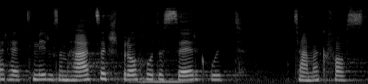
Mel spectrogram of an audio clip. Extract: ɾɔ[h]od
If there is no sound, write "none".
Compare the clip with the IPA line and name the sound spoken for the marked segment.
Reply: χ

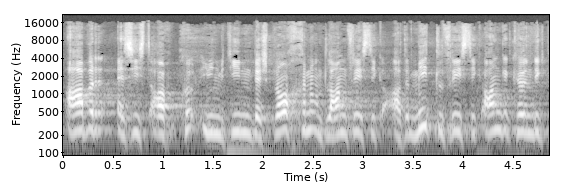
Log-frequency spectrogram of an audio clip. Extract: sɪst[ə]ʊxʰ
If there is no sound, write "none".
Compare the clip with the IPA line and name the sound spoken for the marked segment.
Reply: a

